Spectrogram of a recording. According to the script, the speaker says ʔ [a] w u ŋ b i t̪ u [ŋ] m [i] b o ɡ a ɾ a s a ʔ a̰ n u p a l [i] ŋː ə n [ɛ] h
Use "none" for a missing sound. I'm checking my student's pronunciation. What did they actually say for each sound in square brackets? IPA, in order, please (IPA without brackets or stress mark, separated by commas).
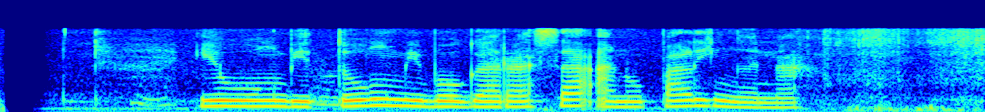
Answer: i, ŋ, i, i, a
